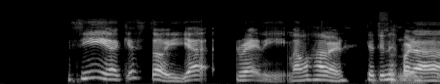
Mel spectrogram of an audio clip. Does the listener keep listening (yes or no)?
no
